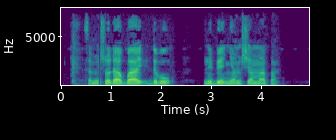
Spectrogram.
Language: Dagbani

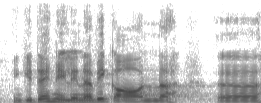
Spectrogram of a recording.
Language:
Estonian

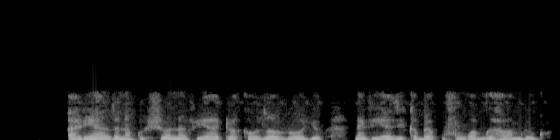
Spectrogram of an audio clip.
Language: Swahili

